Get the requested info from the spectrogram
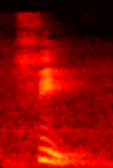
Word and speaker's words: Phi: Ang tawag dito ay Phi. Phi. Oh. Philippines. Oh, yun yung Phi.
